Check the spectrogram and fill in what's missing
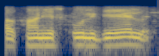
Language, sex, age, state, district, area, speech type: Maithili, male, 45-60, Bihar, Supaul, urban, conversation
